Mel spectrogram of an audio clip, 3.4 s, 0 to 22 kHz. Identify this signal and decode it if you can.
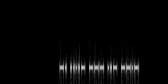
Morse code, heard as a keyed tone, about 41 wpm, 700 Hz. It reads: N4OUQ
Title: USA Call Signs - 5 Characters - 3x Character Spacing - 45wpm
